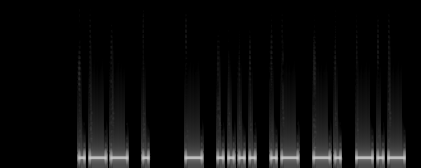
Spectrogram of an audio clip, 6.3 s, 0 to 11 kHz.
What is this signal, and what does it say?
Morse code, heard as a keyed tone, about 16 wpm, 700 Hz. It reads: WE THANK
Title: Sentences from Top 1000 Words - Review Part 1 - 15wpm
